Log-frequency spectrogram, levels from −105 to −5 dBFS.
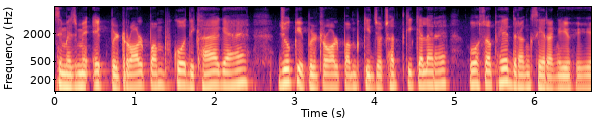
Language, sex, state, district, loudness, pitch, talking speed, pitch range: Hindi, male, Uttar Pradesh, Lucknow, -16 LUFS, 140 Hz, 230 wpm, 130-150 Hz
